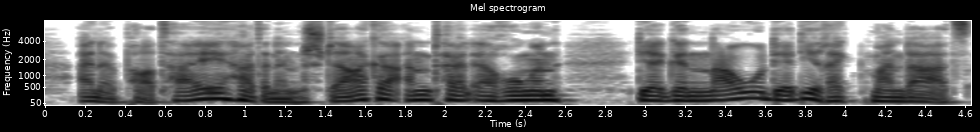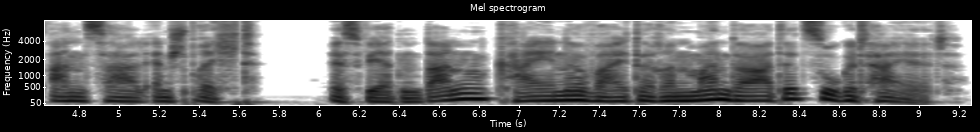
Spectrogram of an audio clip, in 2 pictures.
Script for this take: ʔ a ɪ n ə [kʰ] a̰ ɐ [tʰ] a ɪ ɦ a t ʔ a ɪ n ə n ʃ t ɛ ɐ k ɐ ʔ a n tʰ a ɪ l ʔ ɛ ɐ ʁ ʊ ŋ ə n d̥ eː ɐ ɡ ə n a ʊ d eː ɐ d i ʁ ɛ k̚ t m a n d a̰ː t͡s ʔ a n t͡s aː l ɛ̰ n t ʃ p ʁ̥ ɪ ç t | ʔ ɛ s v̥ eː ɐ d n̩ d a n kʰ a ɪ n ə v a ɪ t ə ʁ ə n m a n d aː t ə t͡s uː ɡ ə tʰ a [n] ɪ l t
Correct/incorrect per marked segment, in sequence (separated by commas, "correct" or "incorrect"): incorrect, correct, incorrect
